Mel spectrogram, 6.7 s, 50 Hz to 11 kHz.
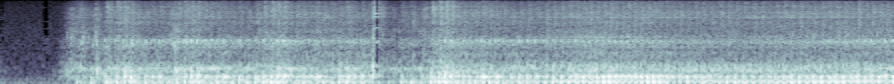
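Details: A 1971 Honda CT70 Trail 70 catches quickly and settles into an even, steady single-cylinder putter with no knocks or misses after low-budget transmission repairs and maintenance; normal start and idle.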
